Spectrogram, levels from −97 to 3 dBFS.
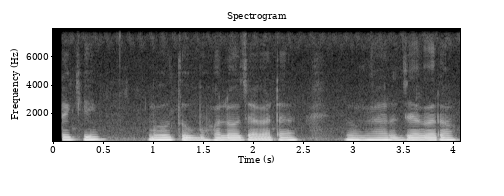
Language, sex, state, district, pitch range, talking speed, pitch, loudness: Odia, male, Odisha, Malkangiri, 135-155 Hz, 145 wpm, 145 Hz, -14 LUFS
